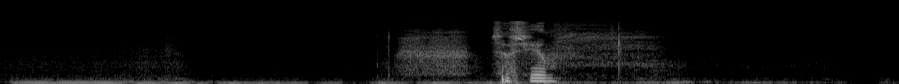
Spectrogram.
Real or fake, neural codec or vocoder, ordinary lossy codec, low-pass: real; none; none; none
